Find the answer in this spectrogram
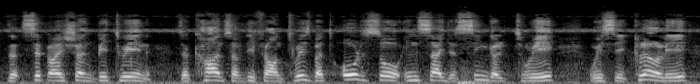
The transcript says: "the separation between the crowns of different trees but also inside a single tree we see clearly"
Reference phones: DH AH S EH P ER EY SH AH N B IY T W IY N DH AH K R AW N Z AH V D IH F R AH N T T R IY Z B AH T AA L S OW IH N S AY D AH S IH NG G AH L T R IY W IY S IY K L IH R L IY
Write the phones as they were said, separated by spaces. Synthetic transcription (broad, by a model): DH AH S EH P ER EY SH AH N B IY T W IY N DH AH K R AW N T AH V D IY F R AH N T T R IY Z B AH T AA L S OW IH N S AY D AH S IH NG G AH L T R IY W IY S IY K L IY R L IY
